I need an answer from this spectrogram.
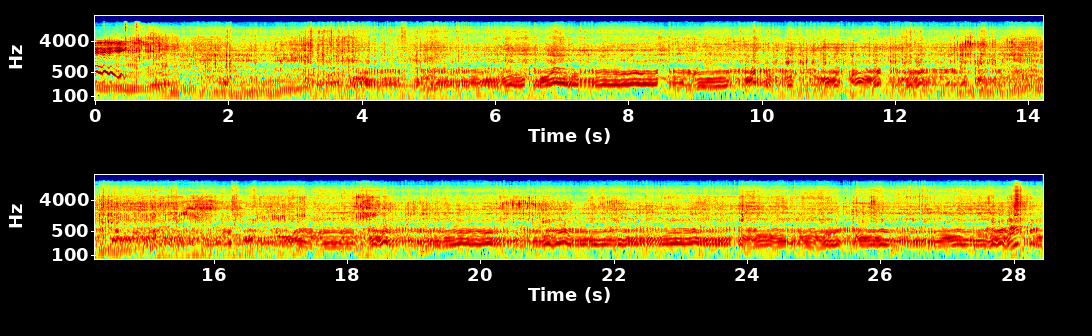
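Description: Dirt bike engine running hard on a trail ride, its revs rising and falling continually with the throttle.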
